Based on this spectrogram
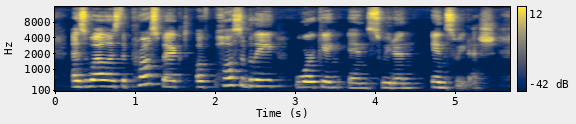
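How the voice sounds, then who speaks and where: With a Polish accent, a dark, mellow voice moves at a very slow pace with hardly any pauses and ordinary pitch variation. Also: woman, high pitch for a woman. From Poland. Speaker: language-learning vlogger. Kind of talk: casual vlog monologue. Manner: animated.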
